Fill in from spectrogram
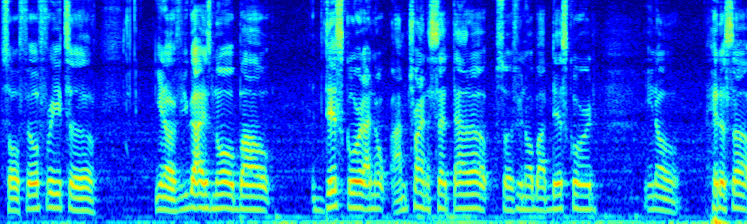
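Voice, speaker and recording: Pausing long and often, a man speaks at a moderate pace and medium pitch in a flat monotone, his loudness swinging widely. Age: 30s. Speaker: livestreamer. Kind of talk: casual chat. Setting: livestream.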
